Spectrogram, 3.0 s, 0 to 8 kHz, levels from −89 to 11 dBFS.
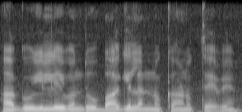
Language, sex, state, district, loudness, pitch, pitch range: Kannada, male, Karnataka, Koppal, -15 LUFS, 115 Hz, 110-120 Hz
